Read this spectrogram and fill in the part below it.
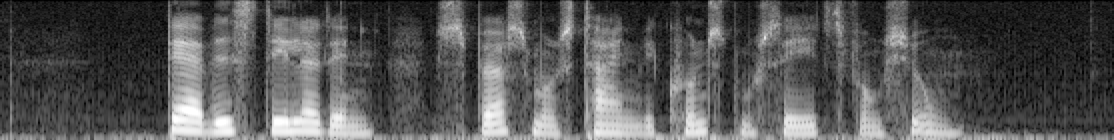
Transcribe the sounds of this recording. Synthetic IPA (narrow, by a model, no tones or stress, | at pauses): d̥æɐʋe̝ð̞ˠsd̥e̝lɐd̥ensb̥ɶɐsmɔ̰̽ːlst͡sʰɑ̈ɪnʋe̝kʰɔ̽nsd̥museːð̩ˠsfɔ̽ŋɕo̝̰ːn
